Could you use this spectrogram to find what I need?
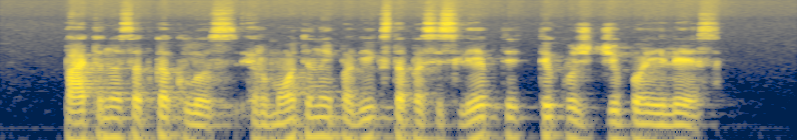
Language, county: Lithuanian, Kaunas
